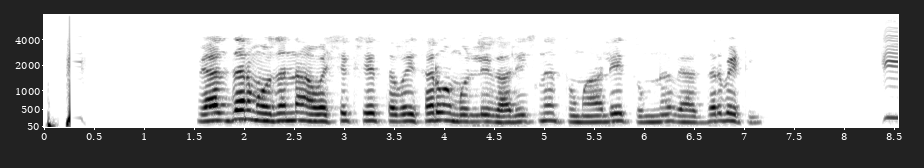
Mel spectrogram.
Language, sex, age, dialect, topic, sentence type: Marathi, male, 41-45, Northern Konkan, banking, statement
